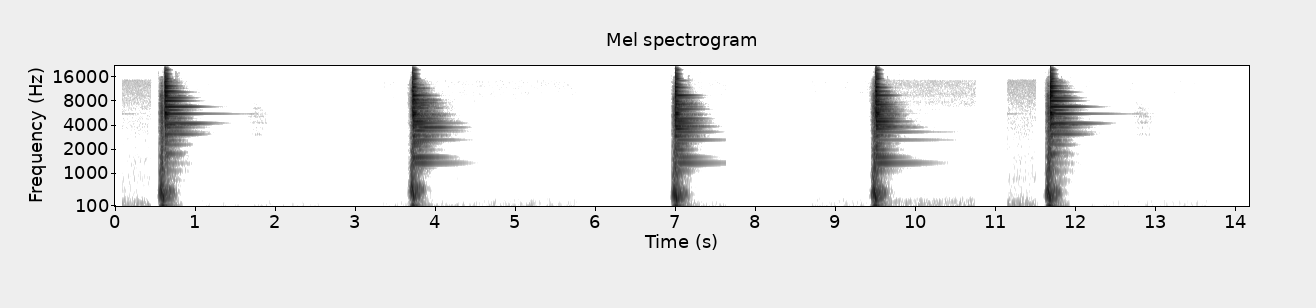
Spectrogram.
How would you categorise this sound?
Sound effects > Objects / House appliances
